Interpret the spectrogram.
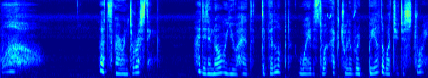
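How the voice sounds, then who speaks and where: Proud tsundere werewolf girl, whispered by an Italian woman: breathy, slow, close-mic ASMR. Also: medium pitch. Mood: scornful, teasing. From Italy. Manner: haughty but stammers when flustered.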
